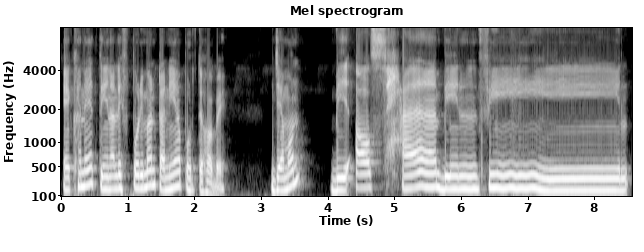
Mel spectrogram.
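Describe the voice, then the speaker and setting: A man's voice: high voice, moderate pace, warm tone. A man teaching Quran recitation step by step, patiently repeating each word and drawing out the recited vowels as he explains the rules to his viewers. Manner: addresses viewers directly as dear viewers. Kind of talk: step-by-step tajweed lesson.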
